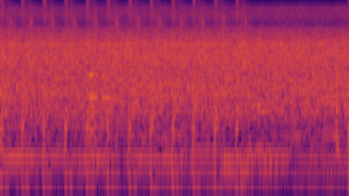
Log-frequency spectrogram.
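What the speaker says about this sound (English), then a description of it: "The rain here is poison." Poisonous rain pours steadily in the fantasy RPG Grandia HD Remaster, a dense, even hiss of falling water with faint rhythmic ticks running underneath throughout.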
